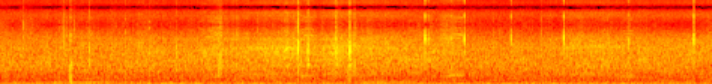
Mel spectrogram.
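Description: Steady hiss of outdoor background noise, with a scattering of short sharp clicks from about three seconds in.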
